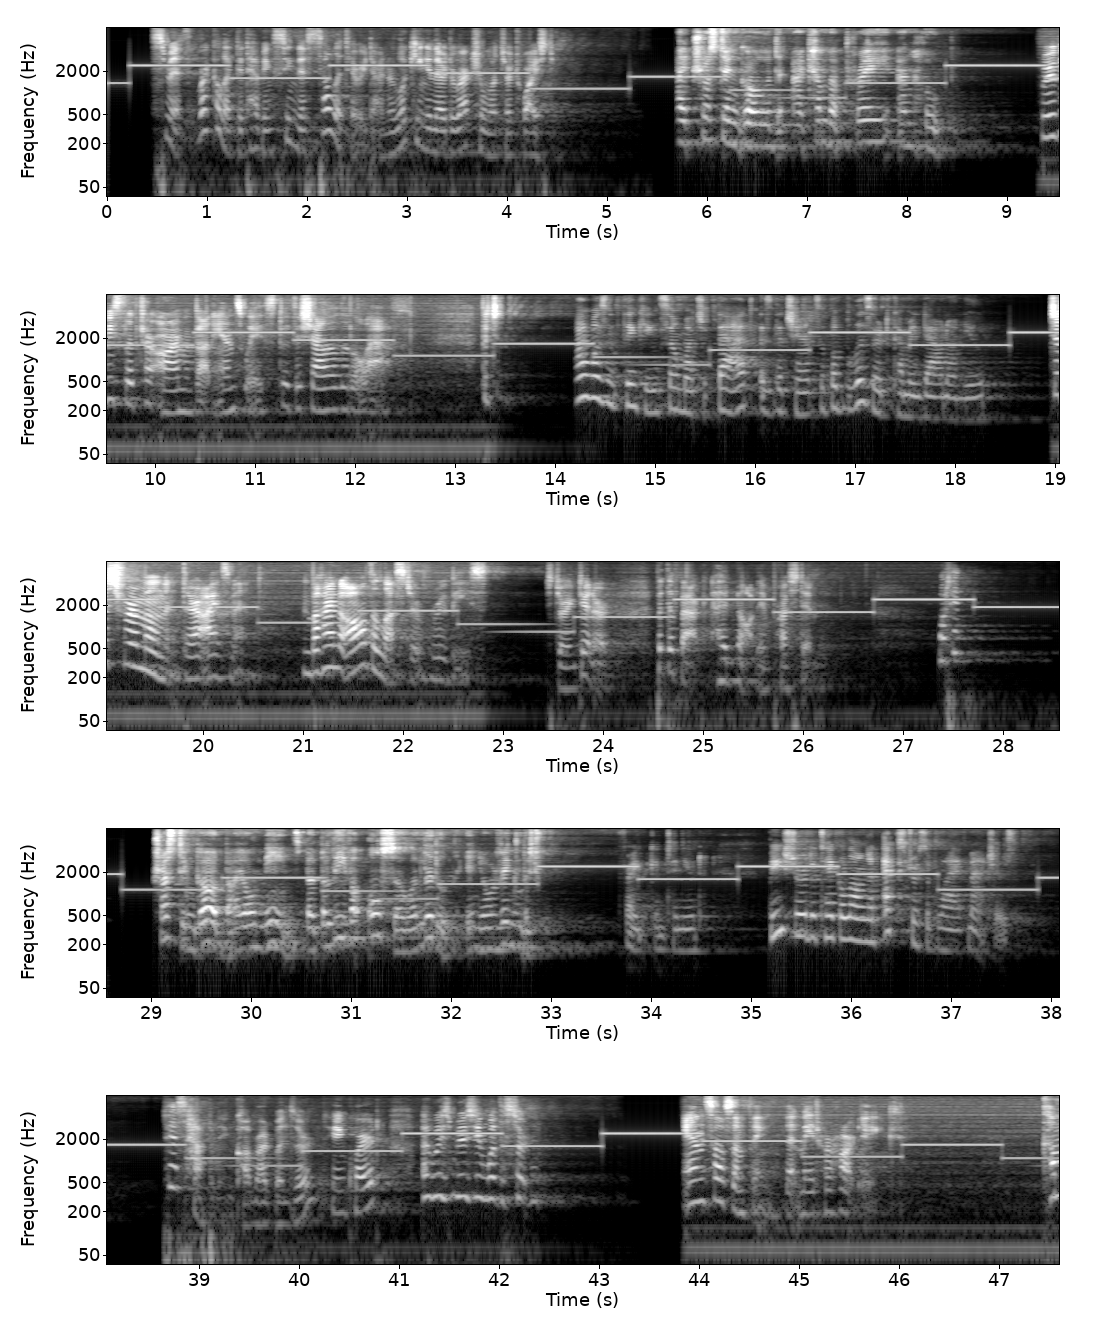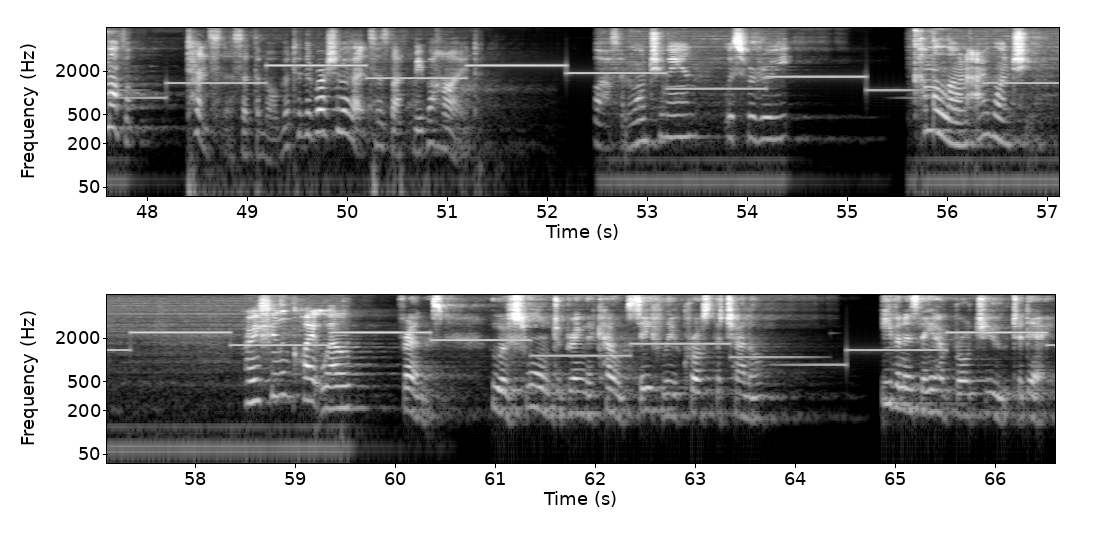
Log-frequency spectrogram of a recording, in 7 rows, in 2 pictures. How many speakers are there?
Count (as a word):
four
